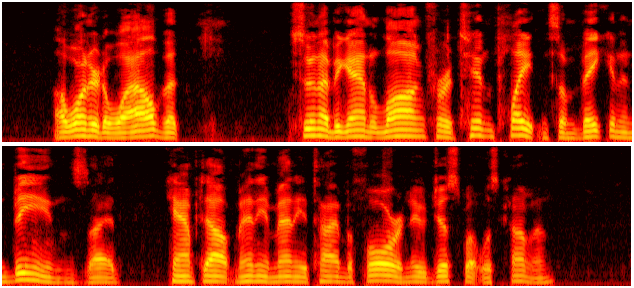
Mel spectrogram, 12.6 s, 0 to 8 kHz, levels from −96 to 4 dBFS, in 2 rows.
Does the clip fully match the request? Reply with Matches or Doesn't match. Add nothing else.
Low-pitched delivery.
Matches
